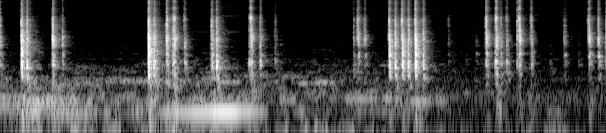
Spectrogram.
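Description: Bare fingertips type fast on a black plastic mechanical keyboard with clicky switches, producing bursts of sharp, bright clacks with very short decay. The keystrokes come in quick clusters separated by brief pauses, over a soft low hum that swells near the two-second mark.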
